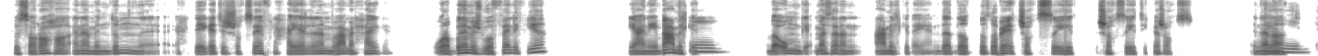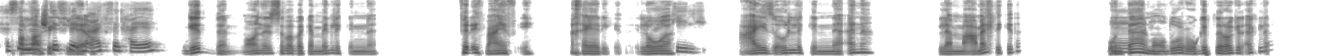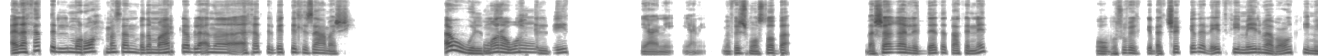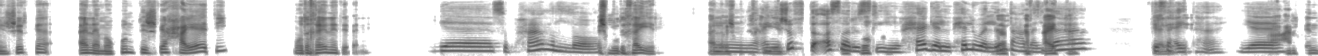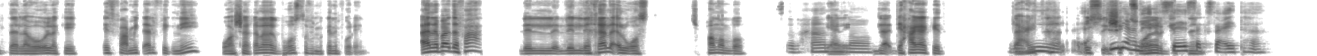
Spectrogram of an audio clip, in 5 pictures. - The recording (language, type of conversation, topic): Arabic, podcast, إيه أصغر حاجة بسيطة بتخليك تبتسم من غير سبب؟
- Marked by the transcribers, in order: other background noise; in English: "الdata"; in English: "بcheck"; in English: "mail"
